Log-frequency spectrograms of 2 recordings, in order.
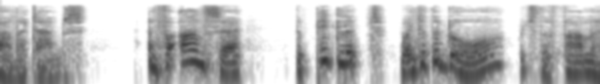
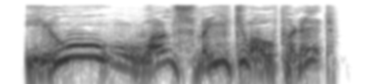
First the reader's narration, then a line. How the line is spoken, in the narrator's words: Two grunts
